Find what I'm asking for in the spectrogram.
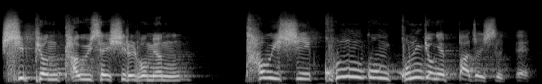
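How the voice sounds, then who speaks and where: A man's voice: very high voice, lively intonation, a little slow, bright, forceful tone. A male pastor preaching a sermon at a church service, emphatic and full of rhetorical questions to the congregation. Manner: mimics scoffers in mocking voices.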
